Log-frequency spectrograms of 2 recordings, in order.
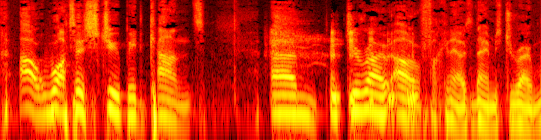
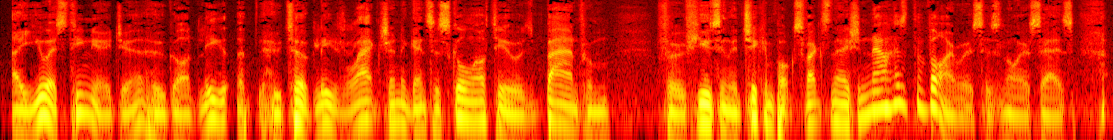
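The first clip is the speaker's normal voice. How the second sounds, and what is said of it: Slurred drunken newsreader voice. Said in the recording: “in my drunken news voice”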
